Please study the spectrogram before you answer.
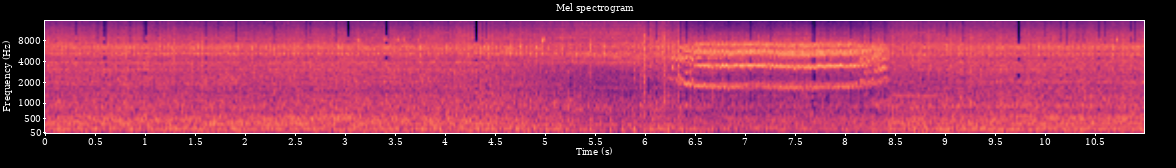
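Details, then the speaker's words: Old auction crane truck on attempt 12: starter grinds steadily for many seconds with a brief high squeal, but the engine never fires; not picking up fuel, a recurring problem on this unit. "She's just not picking up fuel for whatever reason. The same problem I've had in the past with this unit."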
